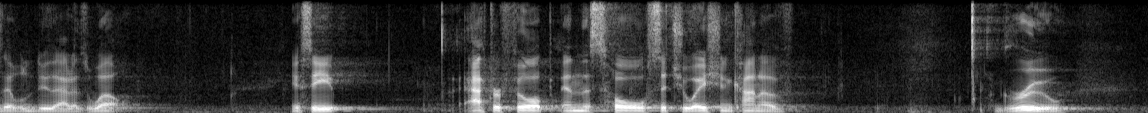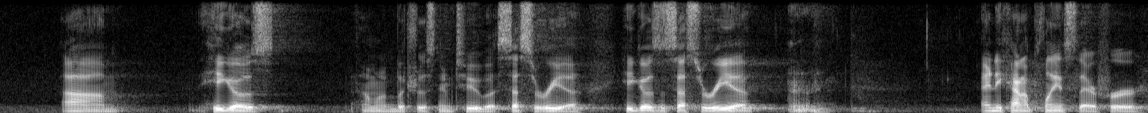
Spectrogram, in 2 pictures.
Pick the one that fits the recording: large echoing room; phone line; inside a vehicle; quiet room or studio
large echoing room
